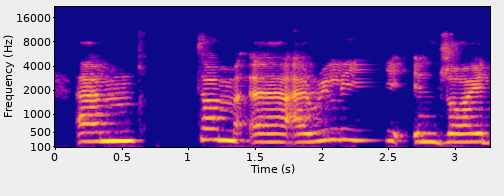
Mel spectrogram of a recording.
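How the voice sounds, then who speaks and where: A somewhat breathy woman with a German accent and ordinary pitch variation. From Germany. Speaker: professor and interviewer. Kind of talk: online interview. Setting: video call.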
